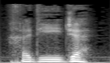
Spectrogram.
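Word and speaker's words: خديجة: I actually pronounced the ta marbota as a ha. Medina, Khadija. Now if I stop on the ta marbota, it's actually pronounced as a ha in both cases.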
